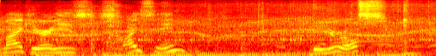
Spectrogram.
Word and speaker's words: gyro: He's slicing the gyros. How do you pronounce that? Gyros? Gyro, yeah. Gyro. Pronounce it gyros, right?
